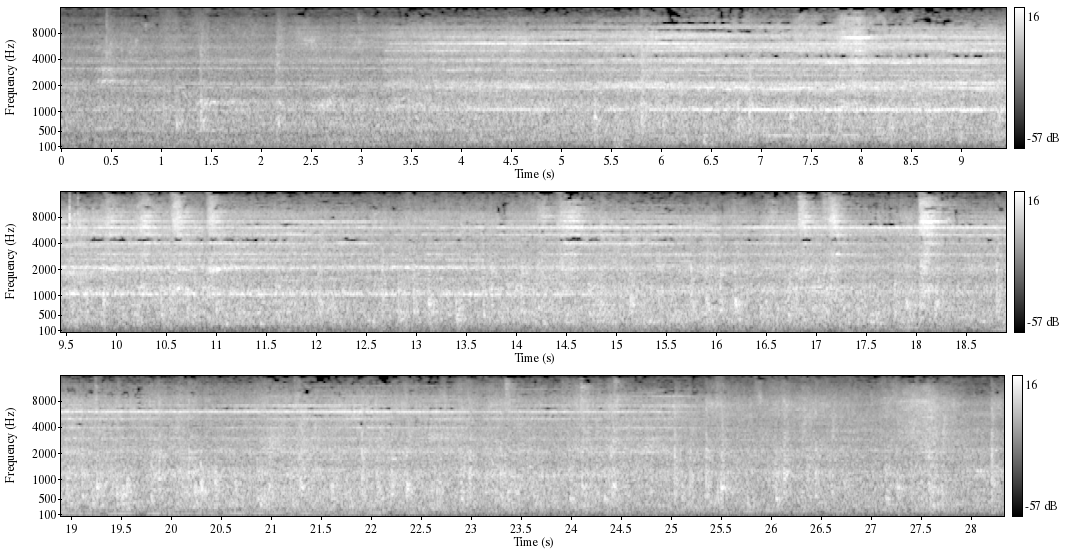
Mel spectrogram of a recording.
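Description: Train running along the track, growing louder over the first few seconds, with steady high-pitched wheel squeal and the clack of wheels over rail joints.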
